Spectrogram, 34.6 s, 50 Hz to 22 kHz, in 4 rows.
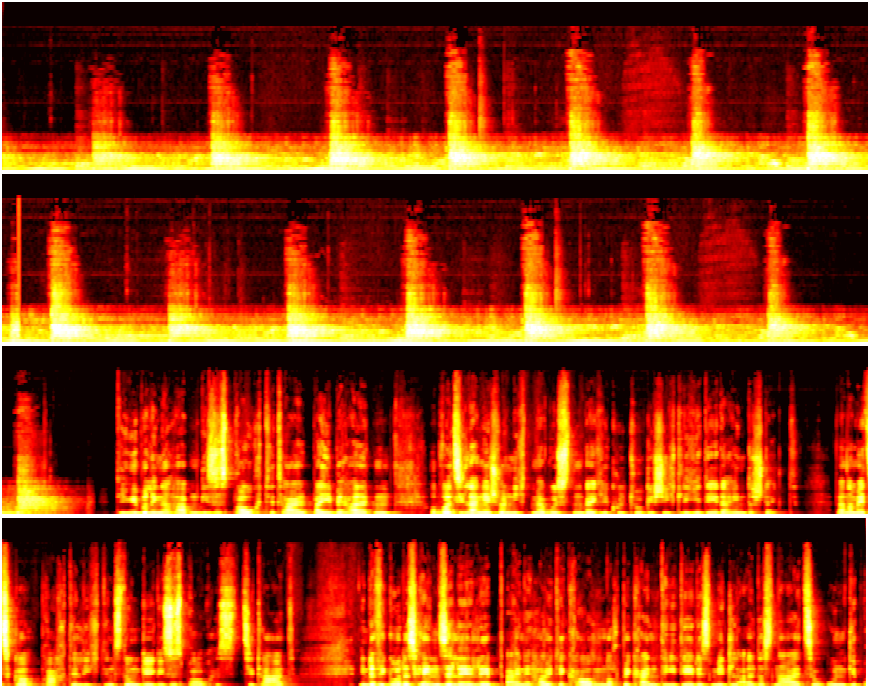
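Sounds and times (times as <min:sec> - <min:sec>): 
whip cracking: 0:00.0 - 0:16.8, 0:17.4 - 0:18.0
large church bell ringing: 0:00.0 - 0:18.1
speech: 0:18.6 - 0:34.6.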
